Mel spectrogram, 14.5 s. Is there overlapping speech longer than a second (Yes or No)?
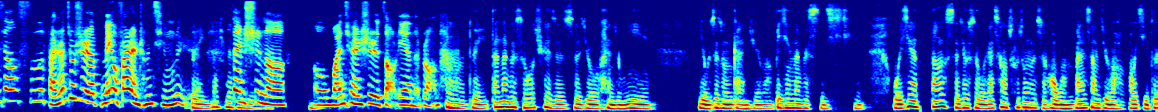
No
